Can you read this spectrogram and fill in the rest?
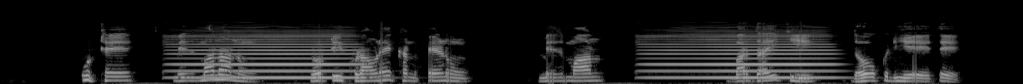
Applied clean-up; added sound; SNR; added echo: none; Bowed string instrument; -2 dB; none.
